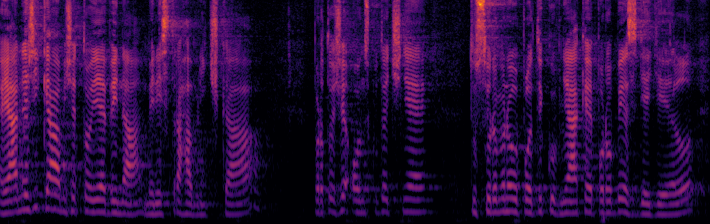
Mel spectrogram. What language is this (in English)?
Czech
